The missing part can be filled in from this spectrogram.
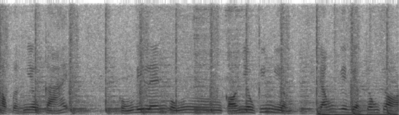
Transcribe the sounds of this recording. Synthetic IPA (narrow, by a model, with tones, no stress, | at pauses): a˨˩wk͡p̚ɗɨ˨˩ək̚ɲi˨˩əwkaː˨˦j | kʊ̰˧˥ŋ͡mɗi˧le˧nkʊ̰˧˥ŋ͡mkɔ˨˦ɲi˨˩əwki˧ŋ̟ŋḭ˧˨əmt͡ɕɔ˧wŋ͡mkaː˨˦vi˨˩ək̚t͡ɕɔ˧wŋ͡mt͡ɕɔ˨˩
